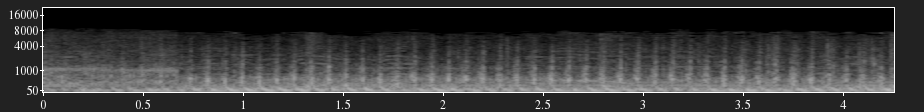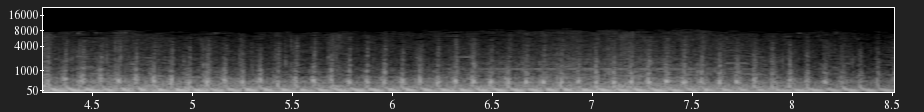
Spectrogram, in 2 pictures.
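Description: Helicopter rotor chopping in a steady, rapid beat.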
